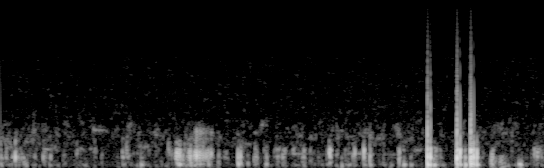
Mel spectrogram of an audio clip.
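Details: Adult male's stomach growling late at night, feeling gassy and bubbly after eating lots of food earlier: irregular gurgles, squeaks and bubbly pops with a few louder bursts; borborygmi.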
